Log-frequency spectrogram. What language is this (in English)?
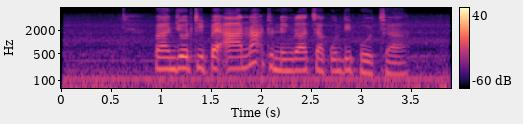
Javanese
